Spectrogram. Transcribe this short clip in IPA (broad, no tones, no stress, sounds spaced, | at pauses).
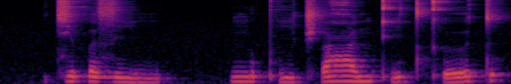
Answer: t͡ɕ e θ ɐ z i m | ŋ ɵ pʼ i t͡ʃʼ ɐ ʕ e m kʼ i t kʼ ɵ t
